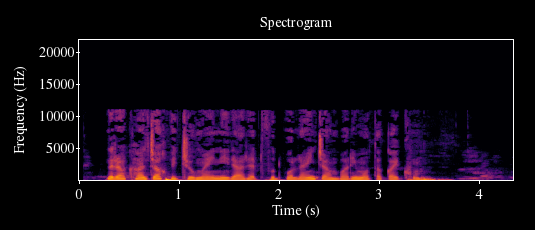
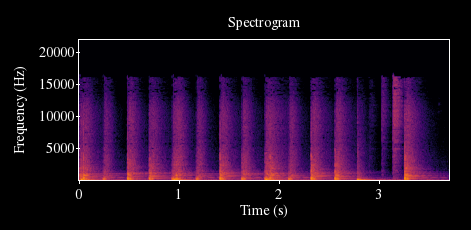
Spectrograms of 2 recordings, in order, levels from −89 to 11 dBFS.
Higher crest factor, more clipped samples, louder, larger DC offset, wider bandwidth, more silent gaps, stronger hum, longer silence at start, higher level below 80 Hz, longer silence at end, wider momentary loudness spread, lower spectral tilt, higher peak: about the same, 18 dB vs 22 dB; neither; first, -22 LUFS vs -28 LUFS; neither; second, 11.5 kHz vs 16.5 kHz; neither; neither; first, 0.25 s vs 0 s; about the same, -32 dBFS vs -36 dBFS; first, 0.3 s vs 0.15 s; first, 9 LU vs 4 LU; about the same, -6.5 dB/octave vs -6 dB/octave; about the same, -4 dBFS vs -6 dBFS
